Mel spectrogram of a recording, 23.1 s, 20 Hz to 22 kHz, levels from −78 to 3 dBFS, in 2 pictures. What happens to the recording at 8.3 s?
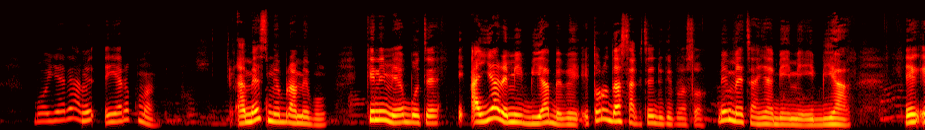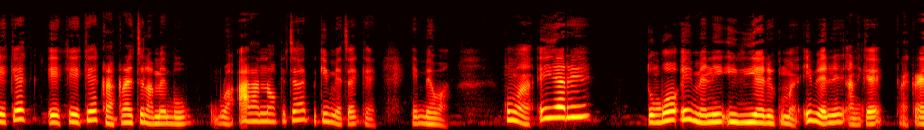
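Nothing goes wrong at 8.3 s: the speech carries on intact through that moment, with no dropout, click or distortion.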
